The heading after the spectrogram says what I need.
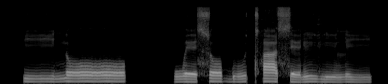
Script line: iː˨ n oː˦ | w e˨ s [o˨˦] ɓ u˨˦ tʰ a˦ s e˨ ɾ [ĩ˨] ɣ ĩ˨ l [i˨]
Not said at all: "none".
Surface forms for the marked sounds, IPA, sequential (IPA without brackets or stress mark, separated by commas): o˦, ĩ˦, i˨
